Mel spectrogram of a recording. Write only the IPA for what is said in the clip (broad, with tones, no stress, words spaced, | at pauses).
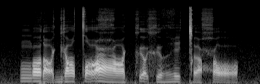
ŋɔ˦ɾɑ̰˧ ɡʲə˞˧tˤɑ̰˦ʕɑ˨ kʲɔ̰˦xʲʊ˨ɦi˧ǀə̰˨ ħɔ̰˦˨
